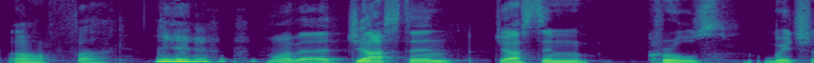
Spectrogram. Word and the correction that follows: Kurzel: Justin Kurzel.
